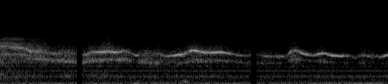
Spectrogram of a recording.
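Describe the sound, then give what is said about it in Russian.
Whistled tune in telephone hold music: a bright, continuous melody that glides and wavers between notes, steady in loudness, broken by two brief silent gaps. “у вас музыка прикольная, просто я не могу, конечно, так свистеть.”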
